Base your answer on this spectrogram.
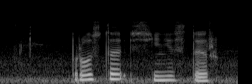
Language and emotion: Russian, neutral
